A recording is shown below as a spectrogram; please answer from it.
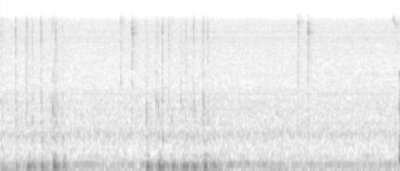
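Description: Keystrokes on a computer keyboard in two short bursts of clicks, the second about a second after the first.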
